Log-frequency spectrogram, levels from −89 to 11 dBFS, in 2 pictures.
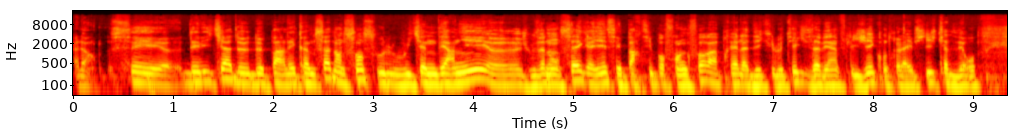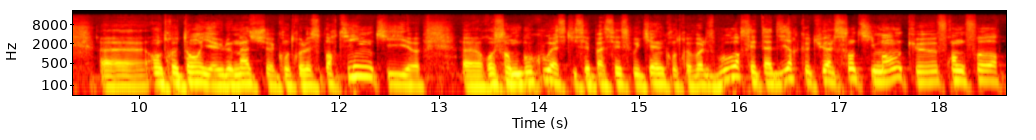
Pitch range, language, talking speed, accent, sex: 105-125 Hz, French, 220 wpm, French, male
